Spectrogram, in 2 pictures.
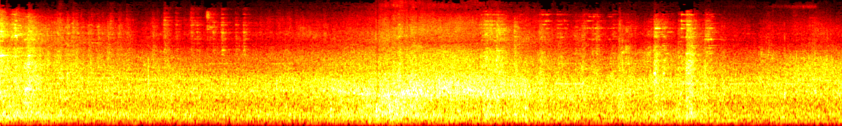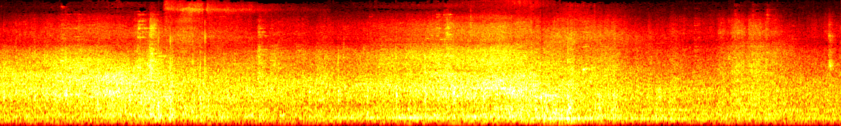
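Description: Freight train's tank cars and covered hopper rolling past, steel wheels rumbling and clicking over the rail joints, the sound swelling and easing every several seconds.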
